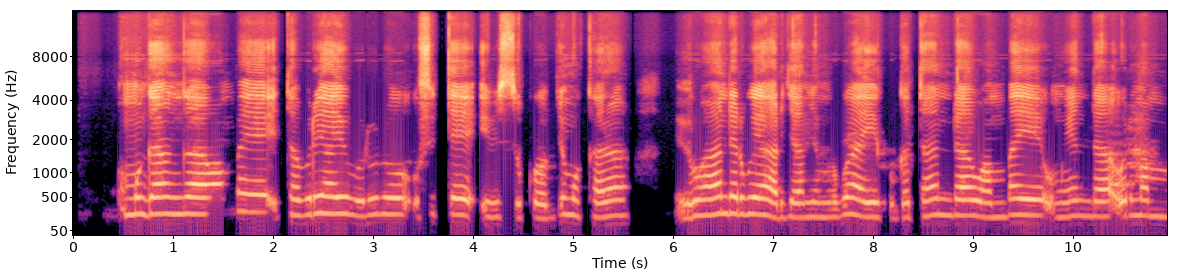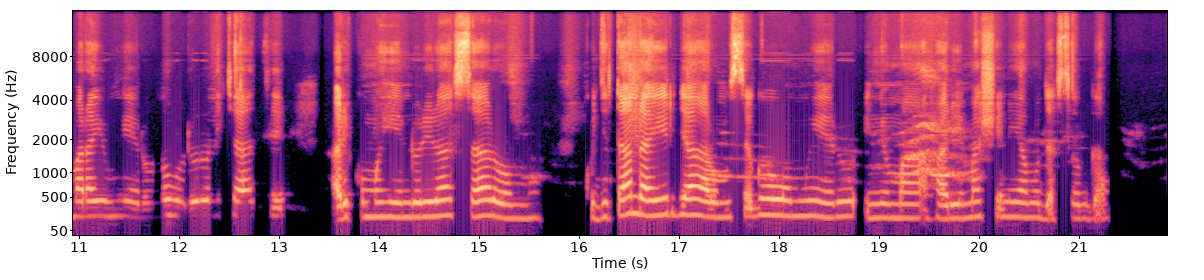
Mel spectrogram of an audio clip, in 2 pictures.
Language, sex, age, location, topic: Kinyarwanda, female, 25-35, Huye, health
